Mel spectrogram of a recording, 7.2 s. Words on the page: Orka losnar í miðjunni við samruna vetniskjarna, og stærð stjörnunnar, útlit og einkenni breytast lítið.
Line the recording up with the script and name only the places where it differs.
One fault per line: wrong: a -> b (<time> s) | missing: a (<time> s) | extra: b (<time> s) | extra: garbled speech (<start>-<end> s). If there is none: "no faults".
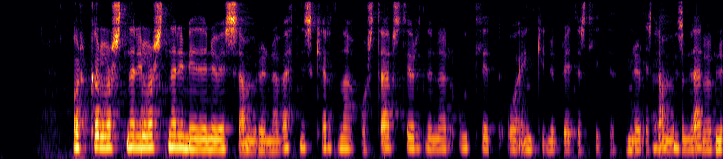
extra: losnar (1.4 s)
extra: garbled speech (6.2-7.2 s)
